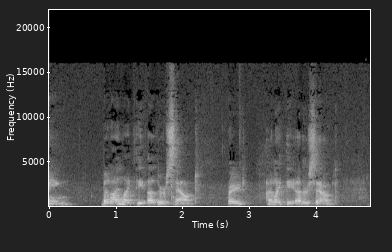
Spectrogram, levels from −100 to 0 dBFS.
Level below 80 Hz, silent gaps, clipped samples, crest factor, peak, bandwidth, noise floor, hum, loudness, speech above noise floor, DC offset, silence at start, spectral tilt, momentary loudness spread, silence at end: -76 dBFS; none; under 0.1%; 18 dB; -8 dBFS; 16.5 kHz; -48 dBFS; none; -24 LUFS; 25 dB; under 0.1%; 0 s; -2 dB/octave; 17 LU; 0.05 s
